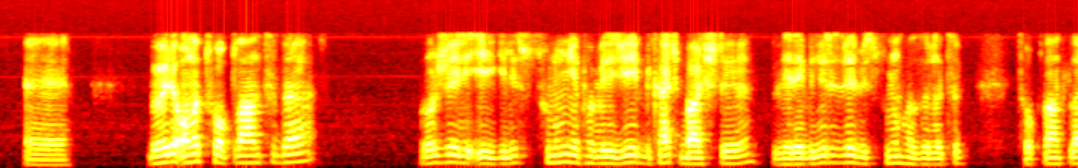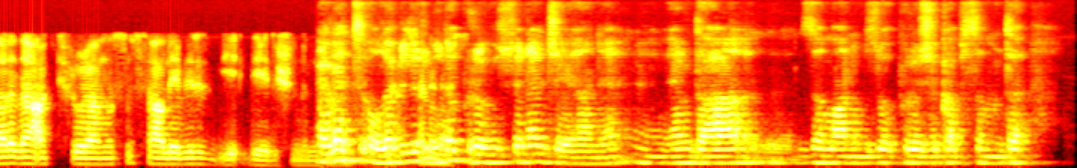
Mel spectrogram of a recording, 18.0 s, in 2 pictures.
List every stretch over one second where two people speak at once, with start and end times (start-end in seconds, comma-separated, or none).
11.7-13.0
